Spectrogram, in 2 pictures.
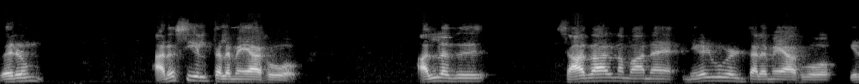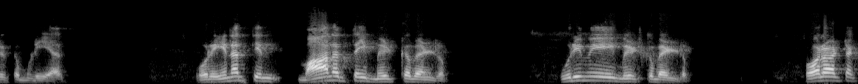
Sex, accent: male, native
